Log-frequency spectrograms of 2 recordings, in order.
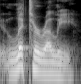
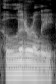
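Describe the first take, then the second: First: The T is a crisp hard T. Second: The T is a soft D-like flap. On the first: This is an extremely proper way to say it. "if I wanted to speak in an extremely proper way" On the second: This is how people normally say it. "it sounds more like a D"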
